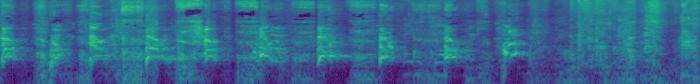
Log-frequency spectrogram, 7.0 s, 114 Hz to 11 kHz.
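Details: Puppies of the dog Chiro, 183 days old, at Ain village, filmed 25 October 2018 as littermates visit. Rapid, irregular mid-pitched yaps and barks, overlapping, roughly two per second throughout, with no quiet gaps between bursts.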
